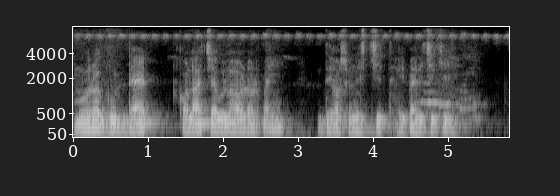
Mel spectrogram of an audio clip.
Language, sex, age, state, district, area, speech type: Odia, male, 45-60, Odisha, Bargarh, urban, read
